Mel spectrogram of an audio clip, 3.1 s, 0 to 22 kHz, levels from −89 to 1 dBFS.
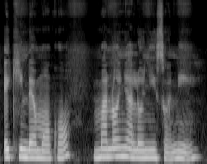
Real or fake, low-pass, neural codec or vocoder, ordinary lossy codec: real; none; none; none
